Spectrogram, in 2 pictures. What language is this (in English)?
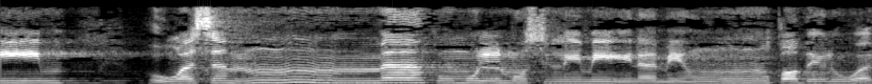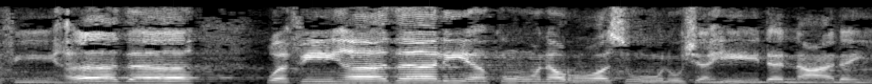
Arabic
